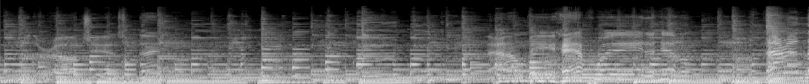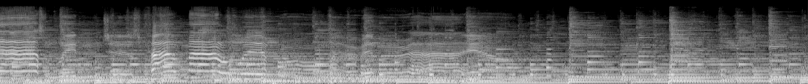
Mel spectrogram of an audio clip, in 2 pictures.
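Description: Acoustic guitar strummed and picked through an instrumental break in a country-folk song.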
